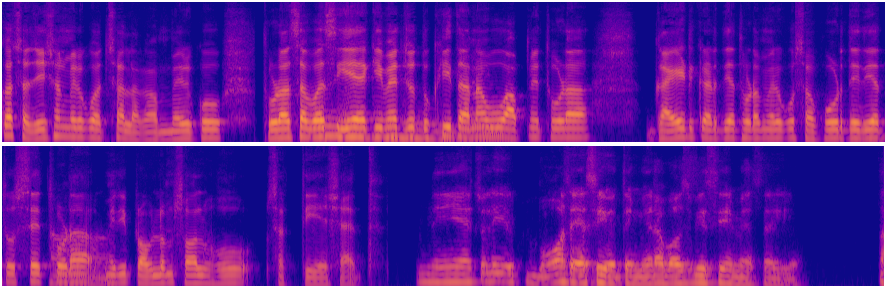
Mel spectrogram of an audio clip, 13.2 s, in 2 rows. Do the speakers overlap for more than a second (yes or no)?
yes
